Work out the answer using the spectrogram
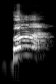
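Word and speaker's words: בן: Son of Judah, son Bun. So son is Bun. Okay, and you can think it rhymes. Son Bun.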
